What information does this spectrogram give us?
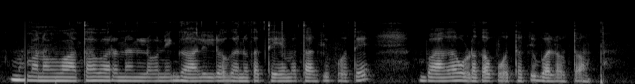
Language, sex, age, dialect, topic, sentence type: Telugu, male, 25-30, Telangana, agriculture, statement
